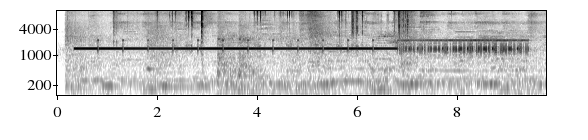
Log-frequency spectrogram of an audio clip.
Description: Weather fax (radiofax), 120 lines a minute, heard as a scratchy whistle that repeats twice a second, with room echo and the noise of a cafe.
